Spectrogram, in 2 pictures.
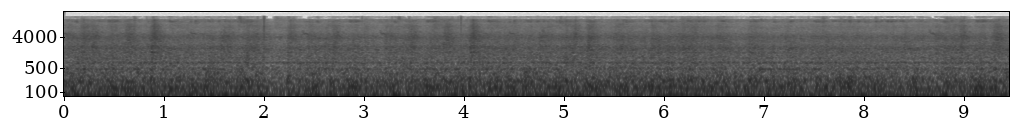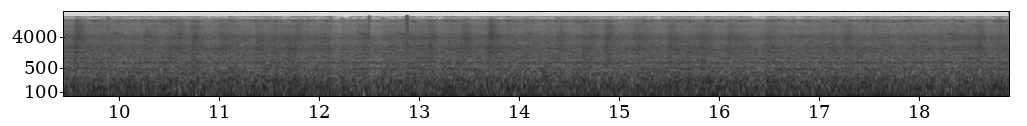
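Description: A toy train rumbles steadily along its track.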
